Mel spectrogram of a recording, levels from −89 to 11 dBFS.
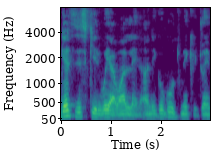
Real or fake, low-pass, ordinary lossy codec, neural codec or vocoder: real; none; none; none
